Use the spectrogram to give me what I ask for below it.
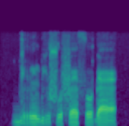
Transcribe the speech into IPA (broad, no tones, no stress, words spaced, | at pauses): ɡ͡birĩɓi sʷɛfɛ θoɗæ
